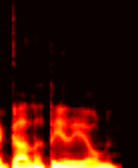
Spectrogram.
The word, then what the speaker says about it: Galathilion: And this one is named Galathilion. – That's correct. Yeah. – I had to read all the syllables. – Yeah, Galathilion.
